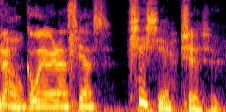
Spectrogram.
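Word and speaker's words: 谢: Xie.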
